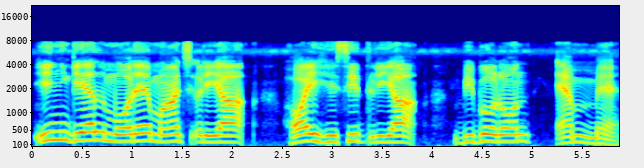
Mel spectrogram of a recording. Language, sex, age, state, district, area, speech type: Santali, male, 18-30, West Bengal, Birbhum, rural, read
